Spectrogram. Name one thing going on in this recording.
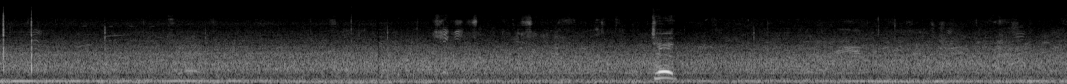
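Children and adults talk and call out faintly across an open field.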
